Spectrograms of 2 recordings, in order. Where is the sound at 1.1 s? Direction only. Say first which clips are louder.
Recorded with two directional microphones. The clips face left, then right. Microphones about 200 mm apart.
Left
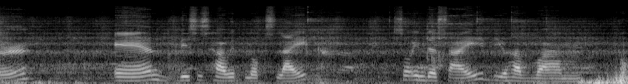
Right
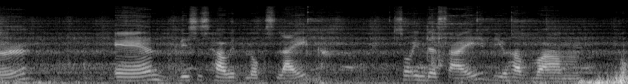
Left 3 dB; 10° left (ahead or behind).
